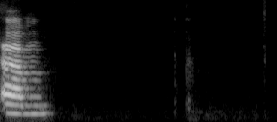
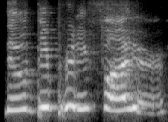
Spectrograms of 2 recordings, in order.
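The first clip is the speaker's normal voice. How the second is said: slow, louder mocking echo of Hassan; 4 semitones higher, 7 dB louder than usual. Teasing Hassan's slang, a slow lightly mocking echo. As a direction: drag it out to poke fun at him. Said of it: "You don't say fire".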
